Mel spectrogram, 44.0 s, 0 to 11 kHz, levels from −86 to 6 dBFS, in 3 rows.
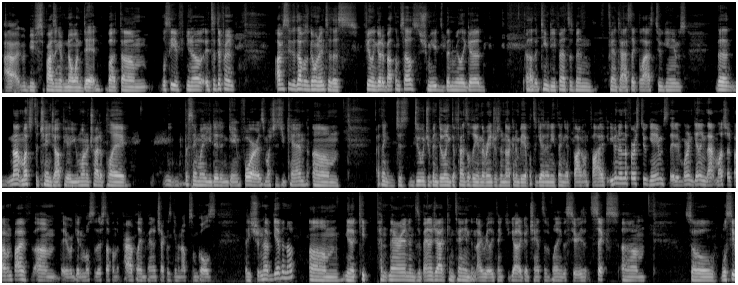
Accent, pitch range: American, 120-140 Hz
